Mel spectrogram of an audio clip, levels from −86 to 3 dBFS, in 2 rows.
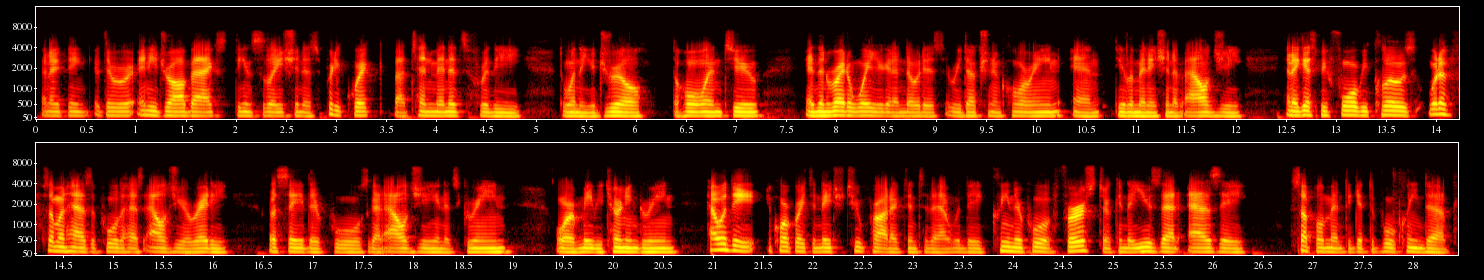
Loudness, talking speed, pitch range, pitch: -25 LUFS, 215 wpm, 115-130 Hz, 120 Hz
